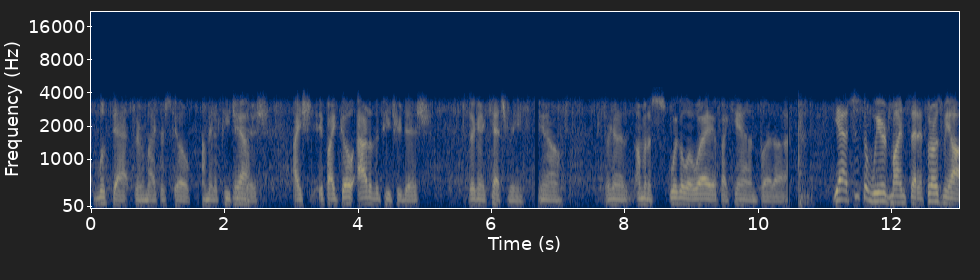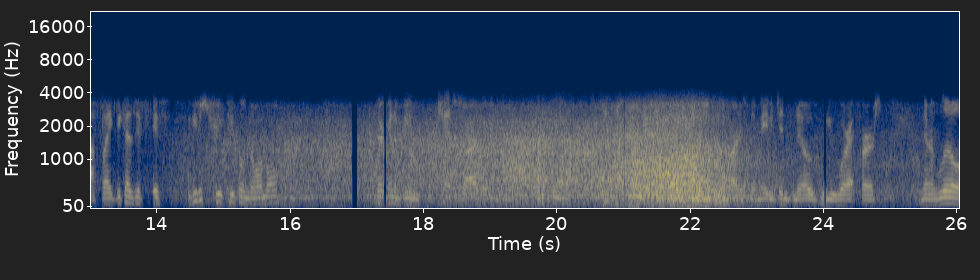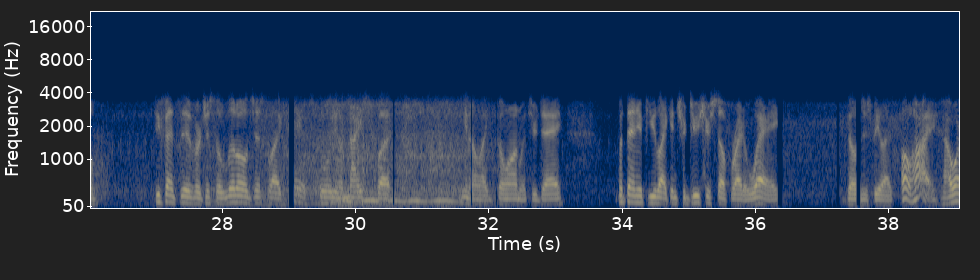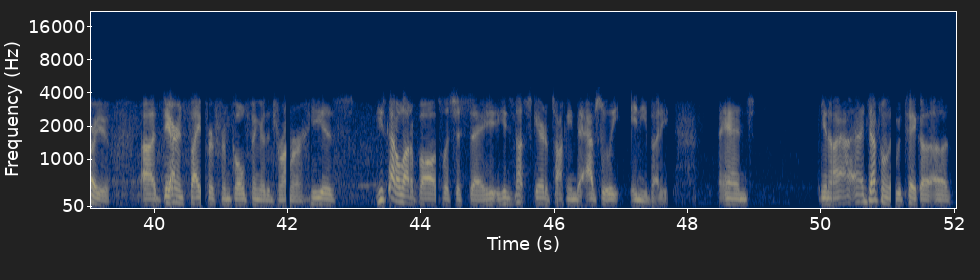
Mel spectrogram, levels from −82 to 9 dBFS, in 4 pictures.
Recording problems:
phone-call audio; poor line; nothing above 3.5 kHz
traffic noise; very loud; throughout; 5 dB above the speech
choppy; occasionally; 2% of the speech affected

